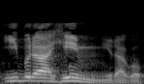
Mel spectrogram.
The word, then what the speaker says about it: 이브라힘: 그런데 이슬람은 아브라함까지 인정하는데 그들은 아브라함이라고 발음하지 않고 이브라힘이라고 발음하지 그 터 빛 나가는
